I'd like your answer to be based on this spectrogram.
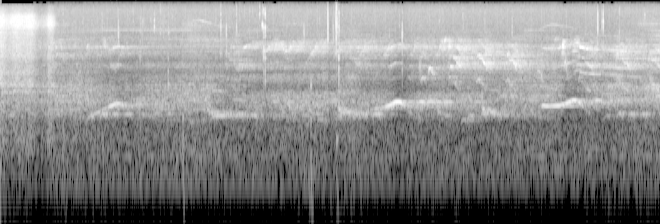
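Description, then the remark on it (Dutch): Birdsong at an Indian ashram, with a repeated bright rising whistle from one particular bird recurring every couple of seconds over a dense background of chirps and calls from several birds. “steeds één bepaald vogeltje.”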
